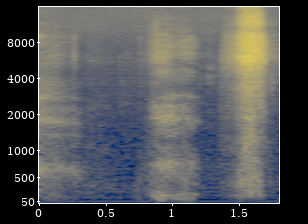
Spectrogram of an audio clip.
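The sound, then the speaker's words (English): Two audible human breaths, a softer breath followed by a sharper, hissy one, with nobody speaking. “Breathing.”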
